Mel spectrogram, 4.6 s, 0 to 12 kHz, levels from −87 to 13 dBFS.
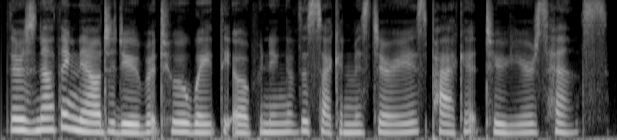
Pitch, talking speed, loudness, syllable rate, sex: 220 Hz, 245 wpm, -17 LUFS, 6.5 syllables/s, female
